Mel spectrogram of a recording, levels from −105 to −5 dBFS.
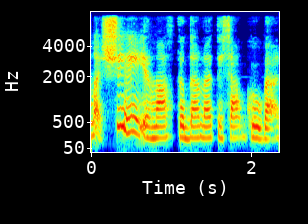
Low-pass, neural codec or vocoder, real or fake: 7.2 kHz; codec, 16 kHz, 0.5 kbps, FunCodec, trained on LibriTTS, 25 frames a second; fake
